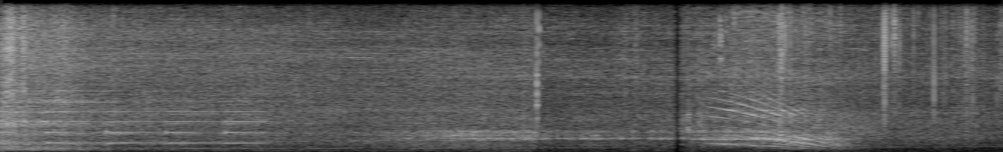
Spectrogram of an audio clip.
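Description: A train rumbles along the rails and fades into the distance.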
